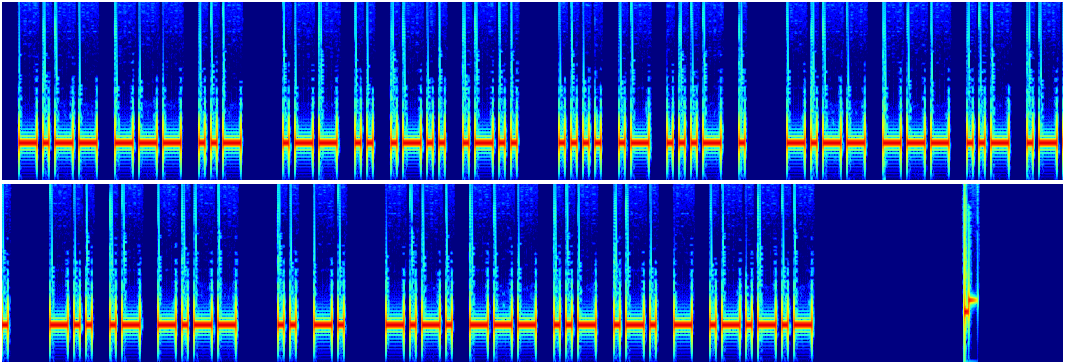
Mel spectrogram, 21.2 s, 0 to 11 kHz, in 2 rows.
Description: Morse code, heard as a keyed tone, about 20 wpm, 700 Hz. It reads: YOU WILL HAVE YOUR DAY IN COURT.
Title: Sentences from Top 1600 Words 20wpm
